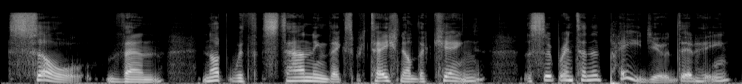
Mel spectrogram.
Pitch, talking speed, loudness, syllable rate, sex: 155 Hz, 115 wpm, -19 LUFS, 3.8 syllables/s, male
